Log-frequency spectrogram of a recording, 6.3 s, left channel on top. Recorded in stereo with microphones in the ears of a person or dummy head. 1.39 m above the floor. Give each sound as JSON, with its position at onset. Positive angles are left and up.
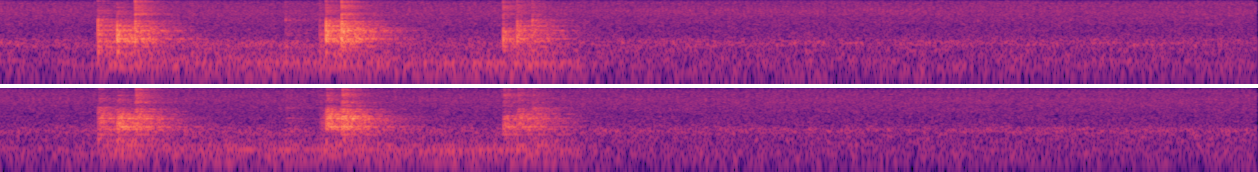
{"t": 0.5, "sound": "tapping", "side_deg": 45, "distance_m": 0.6}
